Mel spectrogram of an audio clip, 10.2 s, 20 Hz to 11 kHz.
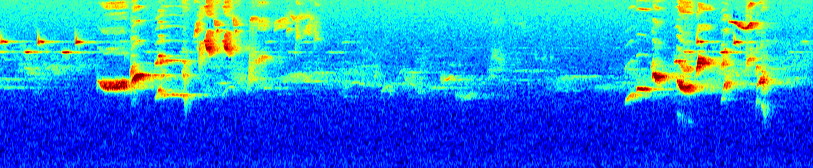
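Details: Common blackbird in Świnoujście, Poland, on 25 September 2022, sings two full phrases roughly six seconds apart, rich whistled warbling tumbling into shrill twittering ends, with soft distant bird calls in the gaps.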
